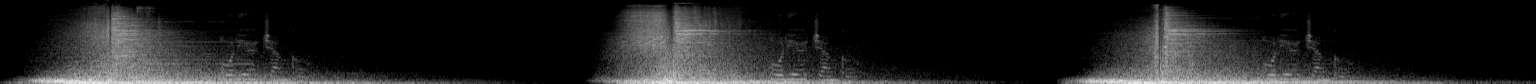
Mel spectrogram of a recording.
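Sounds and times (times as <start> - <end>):
whoosh: 0.0 - 4.6, 6.0 - 9.4, 10.6 - 14.8
metal hit: 0.9 - 2.2, 6.4 - 8.0, 11.4 - 14.6.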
